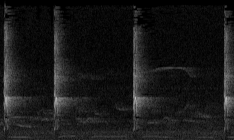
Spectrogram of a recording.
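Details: Baby woodpecker in a wild family being fed: four hard, high, percussive notes in three seconds, irregularly spaced, each with a fading ring, over faint low whistled tones.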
